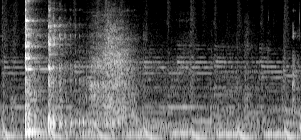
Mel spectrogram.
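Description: A metal spoon clinks sharply against a bowl of prawn sandwich filling in a kitchen, one bright clink followed by a softer second tap, then quiet scraping over low background hum.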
